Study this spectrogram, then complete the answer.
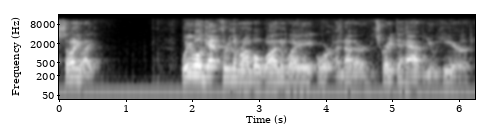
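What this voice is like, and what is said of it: Congested voice, under the weather. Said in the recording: “I'm a little bit out of the weather today... Just a little congested, a little runny nose... I like my voice when I'm a little under the weather. My voice is much better.”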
